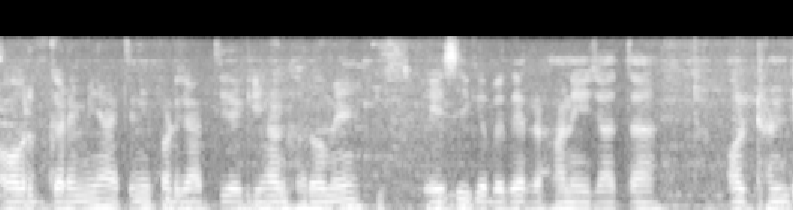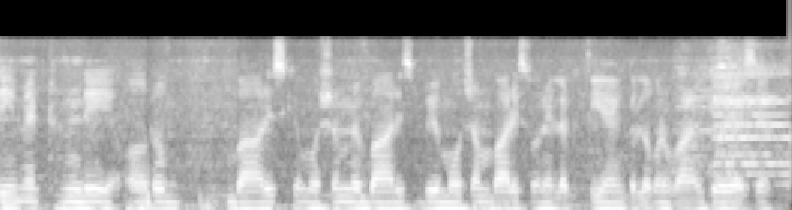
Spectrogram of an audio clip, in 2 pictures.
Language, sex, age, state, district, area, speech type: Urdu, male, 18-30, Bihar, Supaul, rural, spontaneous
